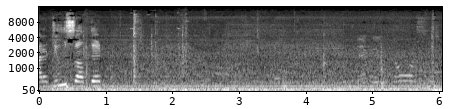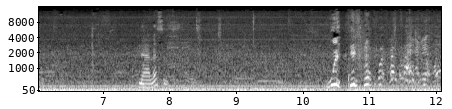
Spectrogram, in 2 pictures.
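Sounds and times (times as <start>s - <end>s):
train equipment humming: 0.0s - 12.0s.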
